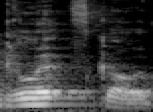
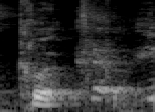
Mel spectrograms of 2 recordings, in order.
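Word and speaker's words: Klitschko: It's not Glitzko. It's Klitzko.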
